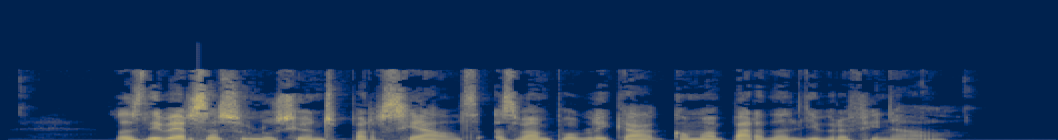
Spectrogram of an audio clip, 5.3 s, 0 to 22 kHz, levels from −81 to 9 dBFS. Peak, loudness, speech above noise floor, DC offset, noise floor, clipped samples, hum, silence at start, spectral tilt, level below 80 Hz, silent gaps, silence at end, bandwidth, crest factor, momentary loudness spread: 0 dBFS; -18 LUFS; 37 dB; under 0.1%; -57 dBFS; under 0.1%; none; 0.6 s; -2.5 dB/octave; -54 dBFS; none; 0.55 s; 11.5 kHz; 22 dB; 14 LU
